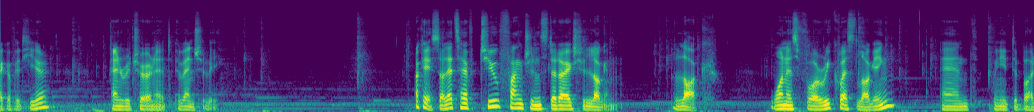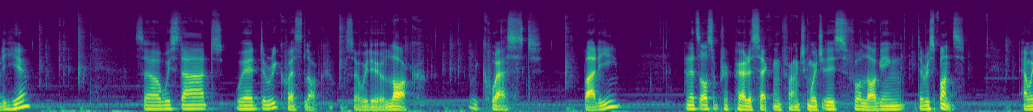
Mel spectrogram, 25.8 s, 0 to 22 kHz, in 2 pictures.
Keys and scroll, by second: 0.3 Down, 0.7 super+Right, 0.9 Return, 2.9 ⟲, 4.5 Return, 5.1 super+s, 6.1 Return, 10.7 Return, 12.4 Return, 12.8 Right, 13.7 alt+8, 13.9 Return, 16.9 super+Right, 17.2 Return, 20.0 Return, 21.7 Return, 24.9 Escape, 25.5 super+s.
